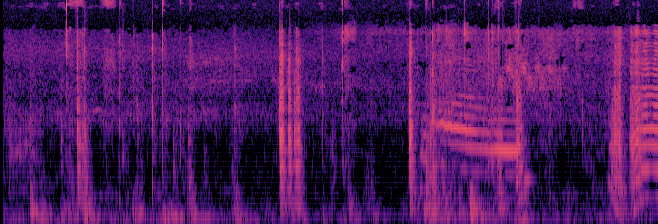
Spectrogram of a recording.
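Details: Willy Winston, a chatty rescue cat visiting the docks, gives two drawn-out, falling harmonic meows near the end, over a busy background of clunks, knocks and low rumbling.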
